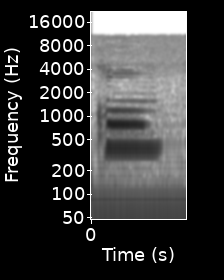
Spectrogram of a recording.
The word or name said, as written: kong1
